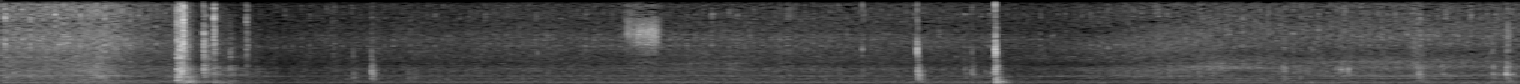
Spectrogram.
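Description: Jeep Wrangler's straight-six engine idling steadily. About a second in comes a loud slam, the hood being shut, after which the engine sounds quieter and more muffled. Two smaller sharp clicks follow a little past the middle.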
